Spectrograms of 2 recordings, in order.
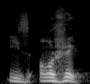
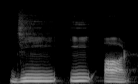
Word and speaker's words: Angers: The name of that city is Angers. If you allow me to spell it, Angers. It's not anger.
